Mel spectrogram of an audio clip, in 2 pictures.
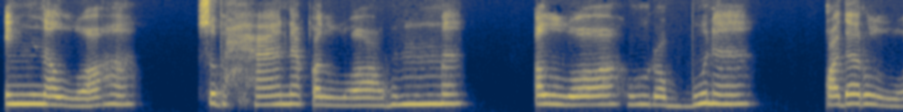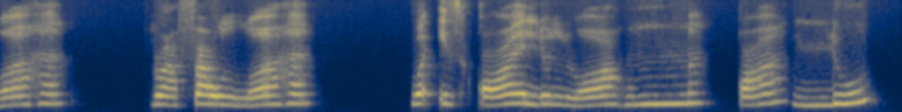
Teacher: असल में लफ्ज़ अल्लाह या अल्लाहुम्मा से पहले ज़बर या पेश हो तो उनको मोटा पढ़ा जाएगा। यानी कि अल्लाह के नाम से पहले ज़बर या पेश हो तो हम उसको मोटा पढ़ते हैं। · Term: लाम की तफ़हीम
